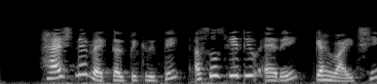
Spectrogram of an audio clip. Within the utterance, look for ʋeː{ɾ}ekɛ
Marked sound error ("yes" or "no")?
no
